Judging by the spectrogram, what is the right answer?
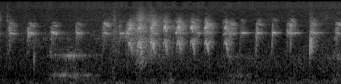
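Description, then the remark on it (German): Many songbirds, including blackbirds and song thrushes, scold with alarm calls, twitching their tails and wings excitedly: a rapid series of sharp, high chattering notes that builds into a steady, insistent rhythm. The calls are moderately loud, with no voices. “Und ihr hört es dir selber. Schimpfen, schimpfen, schimpfen.”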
